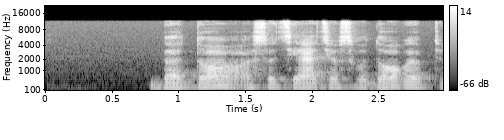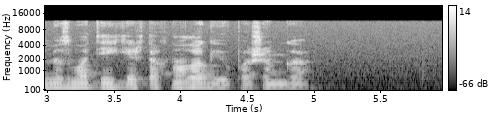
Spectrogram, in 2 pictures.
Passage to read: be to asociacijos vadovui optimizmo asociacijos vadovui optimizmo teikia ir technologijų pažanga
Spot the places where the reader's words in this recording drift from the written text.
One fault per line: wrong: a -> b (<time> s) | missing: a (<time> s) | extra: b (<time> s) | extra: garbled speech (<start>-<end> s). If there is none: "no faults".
missing: asociacijos vadovui optimizmo (3.4 s)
